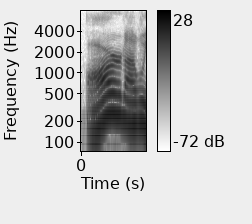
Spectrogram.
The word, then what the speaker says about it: our: 근데 가장 좋은 거는 앞으로 영어를 여러분이 앞으로 하면서 이 our는 어떻게 발음하는 게 가장 좋냐면 그냥 letter R 있죠? R. 그냥 R라고 읽는 게 제일 좋아요.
